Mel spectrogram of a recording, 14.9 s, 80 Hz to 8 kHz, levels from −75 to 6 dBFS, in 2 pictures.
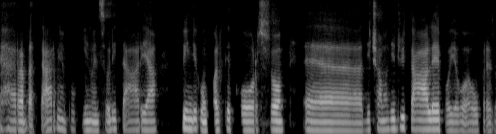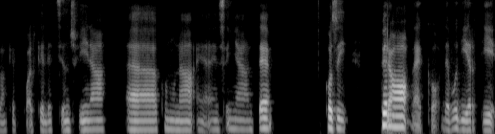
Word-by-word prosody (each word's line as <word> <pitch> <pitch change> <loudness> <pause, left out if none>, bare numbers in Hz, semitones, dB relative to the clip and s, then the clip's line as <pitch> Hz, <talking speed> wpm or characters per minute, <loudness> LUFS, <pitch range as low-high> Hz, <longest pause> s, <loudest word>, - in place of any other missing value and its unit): arrabattarmi 150 +1 -3
un 155 -3 -6
pochino 145 -2 -7
in 135 0 -2
solitaria, 145 0 -5 0.3
quindi 165 -1 +1
con 140 -3 +1
qualche 145 +4 -4
corso, 145 0 0 0.2
ehm, 135 -2 -1
diciamo 150 +2 -5
digitale. 155 -2 +1
Poi 135 -2 -7
avevo 135 0 -5
preso 130 0 -11
anche 130 +1 -15
qualche 125 - -9
lezioncina, 145 +2 -4 0.4
uhm, 150 -1 +2
con 160 +1 -9
una, 145 -1 -2
e 150 - -14
ehm, 135 - -12
insegnante, 155 +2 -1 0.7
così. 170 -3 +4 0.5
Però, 195 -4 +10
ecco, - - -6
devo 155 +2 -2
dirti 150 -3 -2
150 Hz, 115 wpm, -24 LUFS, 140-155 Hz, 0.7 s, Però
